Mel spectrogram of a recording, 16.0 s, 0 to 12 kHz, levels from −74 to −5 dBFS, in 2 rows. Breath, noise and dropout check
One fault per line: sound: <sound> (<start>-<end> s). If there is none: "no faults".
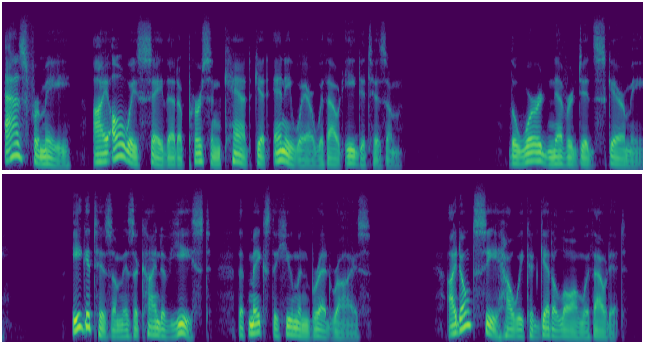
no faults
